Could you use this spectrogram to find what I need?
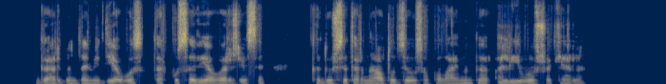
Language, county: Lithuanian, Telšiai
